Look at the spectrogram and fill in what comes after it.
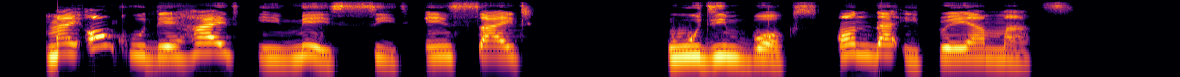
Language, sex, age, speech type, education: Nigerian Pidgin, female, 15-29, spontaneous, tertiary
